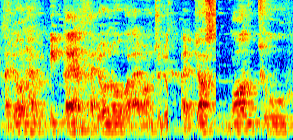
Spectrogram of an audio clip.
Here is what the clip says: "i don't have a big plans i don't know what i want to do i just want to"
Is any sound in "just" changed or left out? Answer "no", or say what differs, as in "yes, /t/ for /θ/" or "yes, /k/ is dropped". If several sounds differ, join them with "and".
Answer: no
